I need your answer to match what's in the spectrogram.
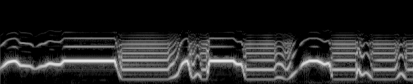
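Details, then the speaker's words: Minelab metal detector with a 175-inch monster coil, tested during electrical storms near power-line noise. With the coil's cancellation lost, warbling, wandering tones jump constantly instead of a quiet threshold. "as you see we've lost our noise immunity it's all gone back to um noise"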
